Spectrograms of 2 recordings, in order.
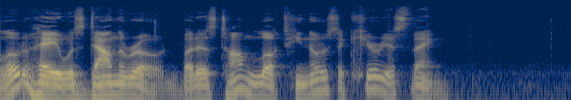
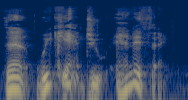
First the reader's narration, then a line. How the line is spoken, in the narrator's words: murmured Mr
